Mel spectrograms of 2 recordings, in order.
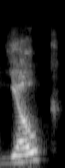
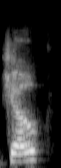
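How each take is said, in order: First: The word begins with a Y sound. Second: The word begins with a J sound. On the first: "we say yoke. We're not able to say the J, we say Y" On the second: "instead of saying joke"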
